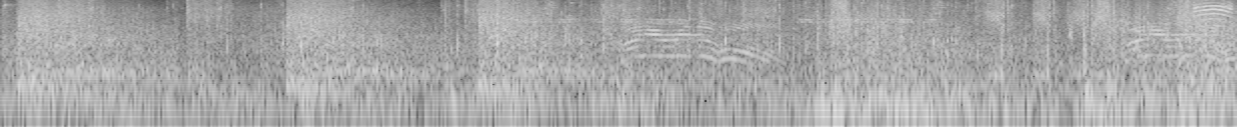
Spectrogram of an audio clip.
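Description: Rapid bursts of gunfire and booming explosions from a Point Blank shooter video game, dense and loud throughout, with a voice talking over the action.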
